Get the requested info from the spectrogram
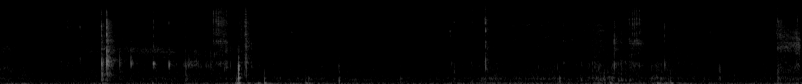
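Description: Faint handling of paper strips on a scrapbook page and a handful of soft, scattered clicks from a handheld tape-runner adhesive dispenser tacking the strips down.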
